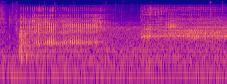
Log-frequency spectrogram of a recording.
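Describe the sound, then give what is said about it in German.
A harsh, rattling mechanical snore, like an old locomotive wheezing, is heard in a mine tunnel. It comes in two loud rasping bursts separated by a brief pause, with a fast ratcheting pulse in the first burst and no voices. “Ja, ich höre es auch. Ist das ein Schnarchen?”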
